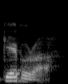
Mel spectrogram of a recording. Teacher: a b in the middle of the word is pronounced v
